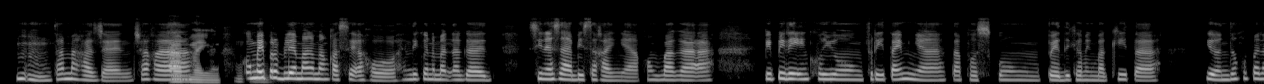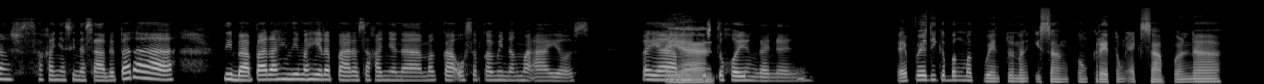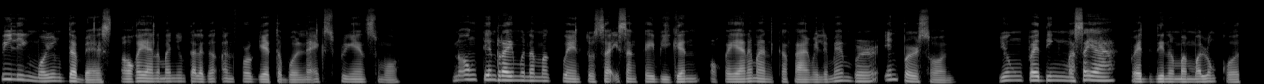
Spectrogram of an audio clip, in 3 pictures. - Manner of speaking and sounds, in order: tapping
- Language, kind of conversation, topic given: Filipino, podcast, Mas madali ka bang magbahagi ng nararamdaman online kaysa kapag kaharap nang personal?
